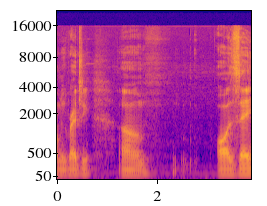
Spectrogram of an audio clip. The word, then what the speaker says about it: AUZAYE: call me reggie um all zay is how you say the name you know that's my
